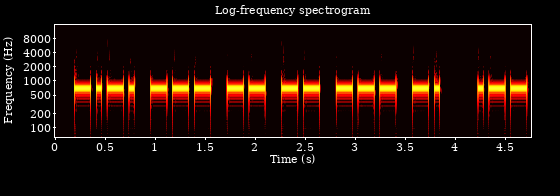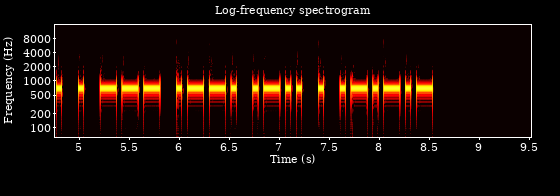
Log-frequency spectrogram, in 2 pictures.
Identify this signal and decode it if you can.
Morse code, heard as a keyed tone, about 22 wpm, 700 Hz. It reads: COMMON PEOPLE.
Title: Sentences from Top 1000 Words - Review Part 3 - 22wpm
